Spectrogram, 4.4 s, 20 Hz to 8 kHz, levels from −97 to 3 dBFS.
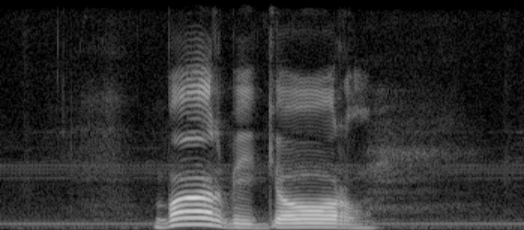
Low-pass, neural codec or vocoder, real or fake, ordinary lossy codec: none; none; real; none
